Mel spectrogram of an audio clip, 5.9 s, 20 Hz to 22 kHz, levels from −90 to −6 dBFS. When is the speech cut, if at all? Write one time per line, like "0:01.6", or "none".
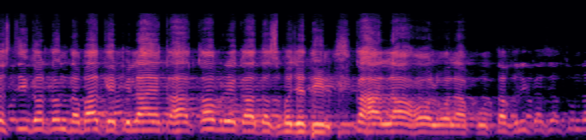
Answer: none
